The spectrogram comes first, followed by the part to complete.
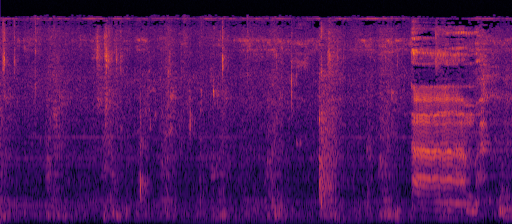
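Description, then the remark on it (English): Water is poured for a drink, running and splashing steadily for several seconds, ending in a brighter, higher-pitched stream as if filling a container. “It's just to have some more water.”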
